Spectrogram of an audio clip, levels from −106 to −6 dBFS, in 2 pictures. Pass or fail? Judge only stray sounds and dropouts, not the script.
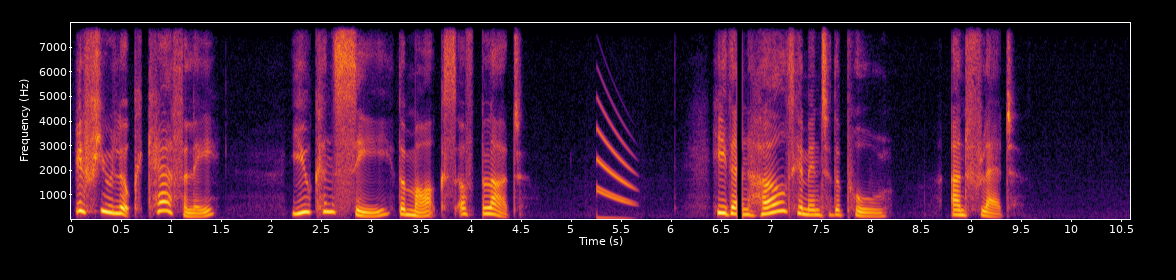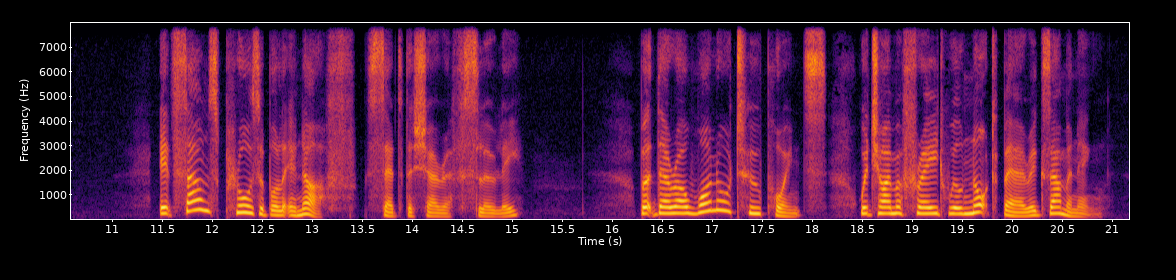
fail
